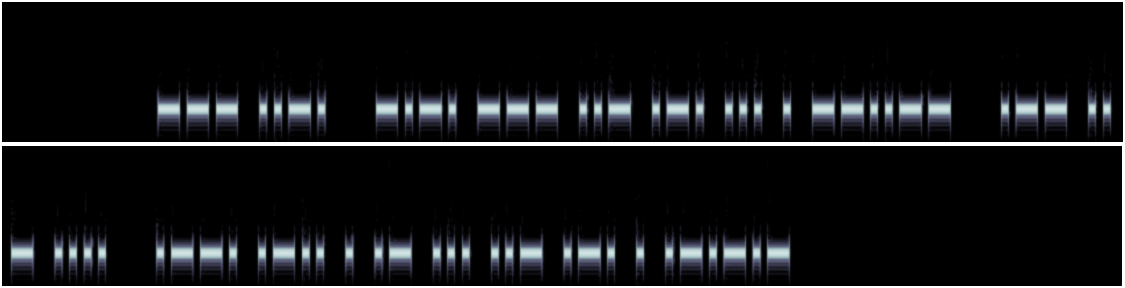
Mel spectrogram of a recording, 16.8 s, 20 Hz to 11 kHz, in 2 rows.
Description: Morse code, heard as a keyed tone, about 22 wpm, 700 Hz. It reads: OF COURSE, WITH PLEASURE.
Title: Sentences from Top 1600 Words 22wpm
